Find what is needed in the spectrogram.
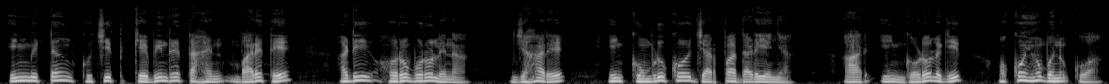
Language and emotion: Santali, fearful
